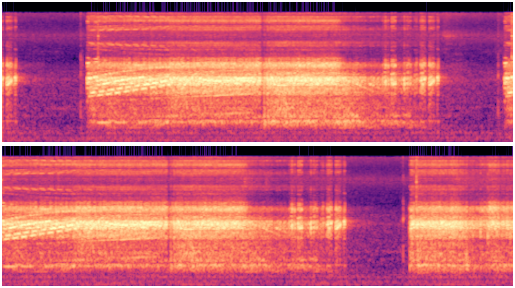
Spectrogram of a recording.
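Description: DX Ixa Driver toy belt playing an electronic standby loop through its small speaker, lit by its red light. The loop repeats about every four seconds with a short break between repeats, and each repeat opens with a rising whine.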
